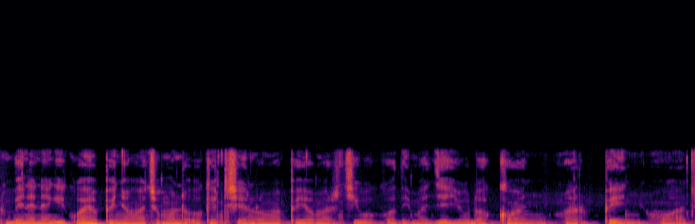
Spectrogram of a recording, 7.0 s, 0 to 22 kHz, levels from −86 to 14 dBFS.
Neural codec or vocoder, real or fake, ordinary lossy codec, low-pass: none; real; none; 7.2 kHz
